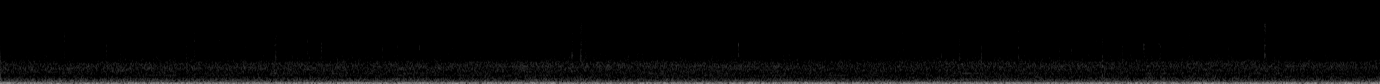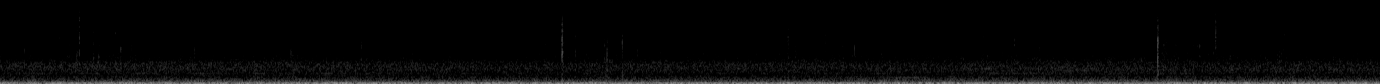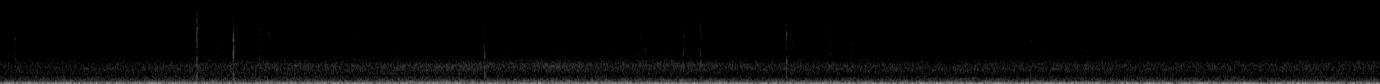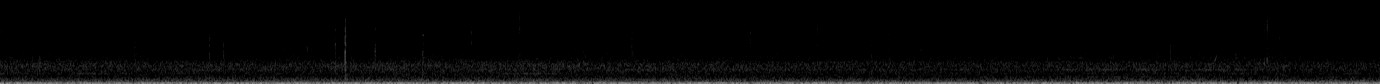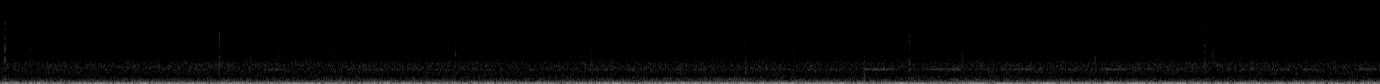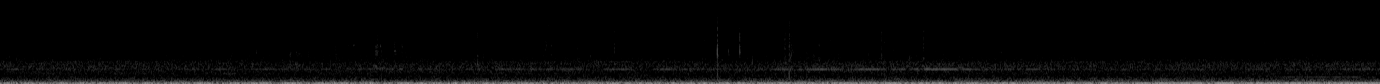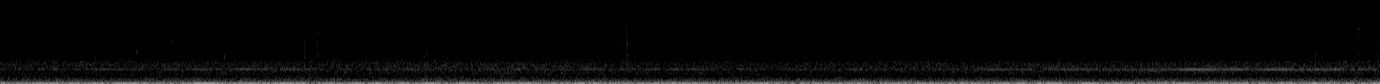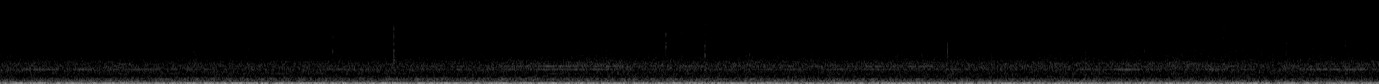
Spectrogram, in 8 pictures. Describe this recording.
Part 1 of a 12h sonic observation at Königsheideteich, a small pond and sanctuary for amphibia. Recordings made with a remote controlled recording unit. Distant city drone (cars, S-Bahn trains etc.) is present more or less all the time in this inner city Berlin forest. Drops of rain, (IQAudio Zero/Raspberry Pi Zero, Primo EM172)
